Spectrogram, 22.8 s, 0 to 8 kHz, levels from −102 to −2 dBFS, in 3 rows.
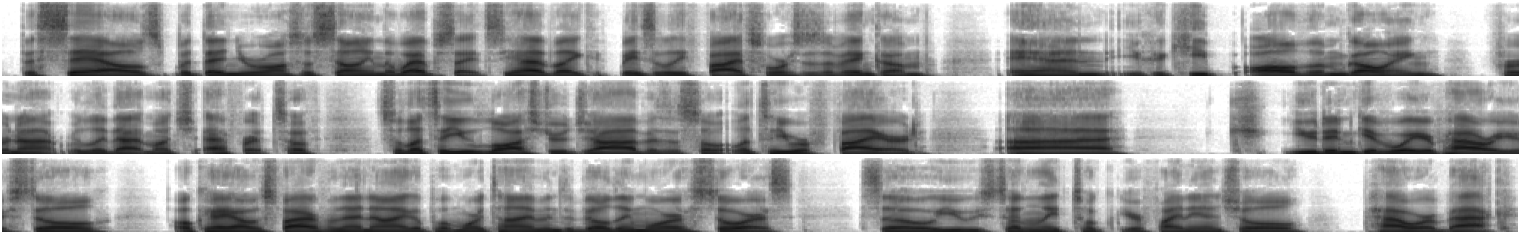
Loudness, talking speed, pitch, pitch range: -16 LUFS, 220 wpm, 105 Hz, 95-115 Hz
